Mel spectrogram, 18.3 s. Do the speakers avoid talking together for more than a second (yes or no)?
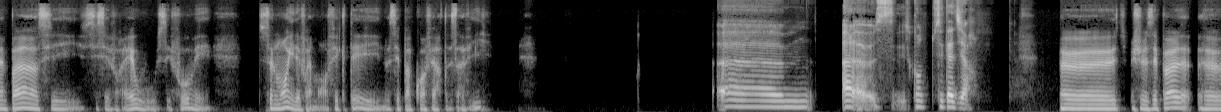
yes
